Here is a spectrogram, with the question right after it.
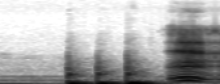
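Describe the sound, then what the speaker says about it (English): A soundboard knock-knock effect plays three loud, evenly spaced knocks, then a short voiced sound right after. "little knock-knock sound effects"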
